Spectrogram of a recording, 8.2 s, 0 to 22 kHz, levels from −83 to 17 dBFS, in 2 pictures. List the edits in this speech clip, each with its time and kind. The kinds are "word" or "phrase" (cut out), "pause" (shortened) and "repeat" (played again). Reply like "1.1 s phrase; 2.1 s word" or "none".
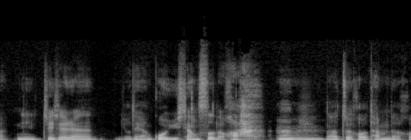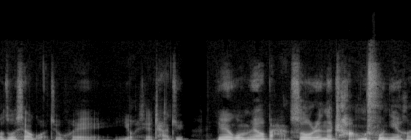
6.1 s pause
